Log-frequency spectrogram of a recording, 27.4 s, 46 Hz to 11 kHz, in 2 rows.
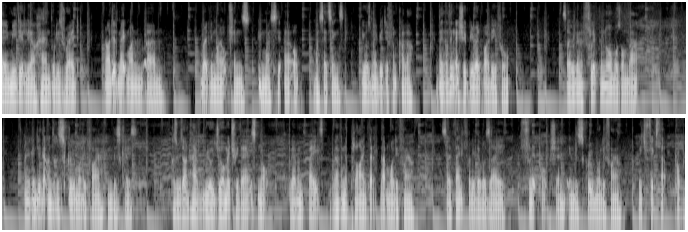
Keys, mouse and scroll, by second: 0.2 scroll up 1, 3.2 Tab, 6.4 click, 8.9 click, 9.4-9.8 scroll down 1, 10.9 click, 19.0 click, 19.9 click, 21.1 scroll down 1, 21.7 shift+middle click, 23.0 click, 25.9 middle click.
